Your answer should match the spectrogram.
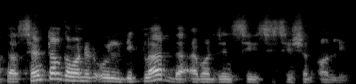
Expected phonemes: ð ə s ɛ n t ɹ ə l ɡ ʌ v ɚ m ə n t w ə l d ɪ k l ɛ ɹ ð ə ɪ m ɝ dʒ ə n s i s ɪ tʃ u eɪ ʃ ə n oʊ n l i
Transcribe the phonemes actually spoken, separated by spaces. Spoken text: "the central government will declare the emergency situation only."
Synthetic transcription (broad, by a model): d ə s ɛ n t ɹ ə l ɡ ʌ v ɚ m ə t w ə l d ɪ k l ɛ ɹ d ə ɪ m ɝ dʒ ə n s i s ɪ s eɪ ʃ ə n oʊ n l i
